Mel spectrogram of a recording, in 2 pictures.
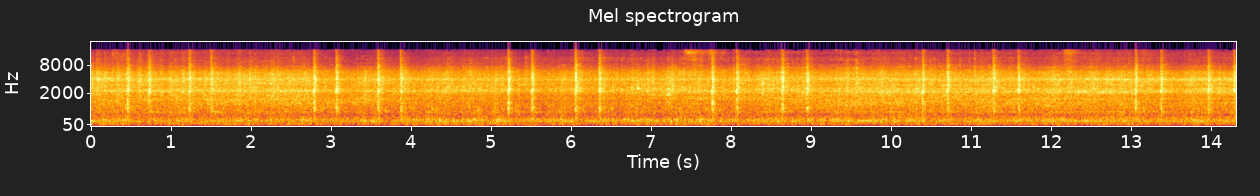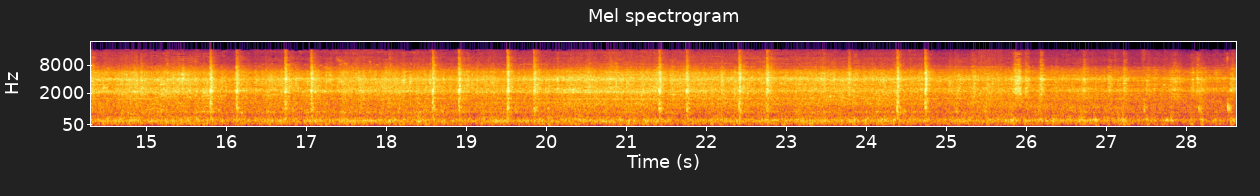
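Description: Passenger coaches of an intercity train rolling past close by: a steady rumble of steel wheels on the rails, with many sharp clicks as the wheels run over rail joints.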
